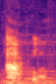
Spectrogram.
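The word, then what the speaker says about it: Accra: educação e seus costumes geralmente engana pronunciou o som da letra R como L assim por exemplo ácra pronuncia-se acla em relação ao vestiário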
